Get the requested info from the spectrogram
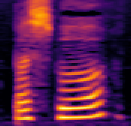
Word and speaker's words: passeport: passeport tiene una E que no oímos realmente.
